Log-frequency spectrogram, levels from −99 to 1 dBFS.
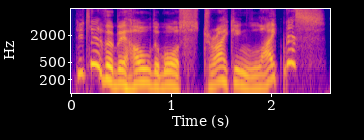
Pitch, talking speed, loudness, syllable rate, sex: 160 Hz, 185 wpm, -16 LUFS, 5.1 syllables/s, male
